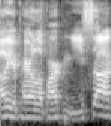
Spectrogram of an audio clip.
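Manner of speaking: loud, sarcastic, facetious mocking tone. Imagining a joke couple teasing each other: acting out sarcastic mockery. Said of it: "sarcastically, facetiously, like, make fun of something".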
